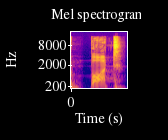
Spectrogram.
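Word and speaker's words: bought: इसमें ये जो जी एच है, जी एच साइलेंट है, क्या है? जी एच साइलेंट है, तो यहाँ पे इसको बॉट पढ़ा जाएगा, और बॉट का मतलब होता है खरीदना। दे बॉट, तो जब भी टी के पहले जी एच आए तो जी एच को साइलेंट करा जाता है, जी एच हमारा साइलेंट होता है।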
